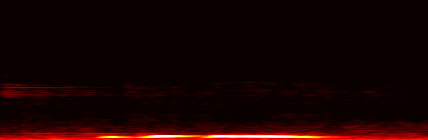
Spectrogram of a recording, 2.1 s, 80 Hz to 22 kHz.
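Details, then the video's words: Spotted dove cooing, a single brief phrase of soft, low, hollow notes running together, from a five-note 'cục... cu cu... cu... cu' call, with a quiet steady background. "chim cu gáy 5 tiếng. cục... cu cu...cu ...cu"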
